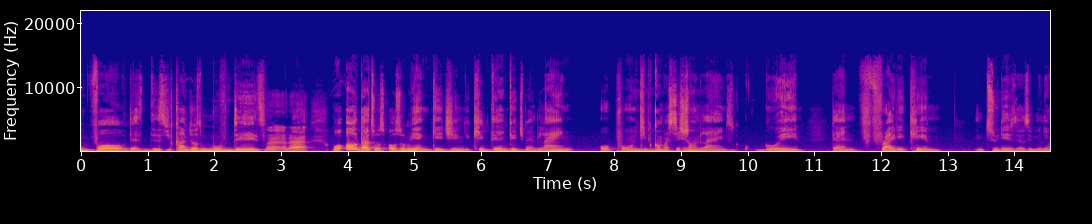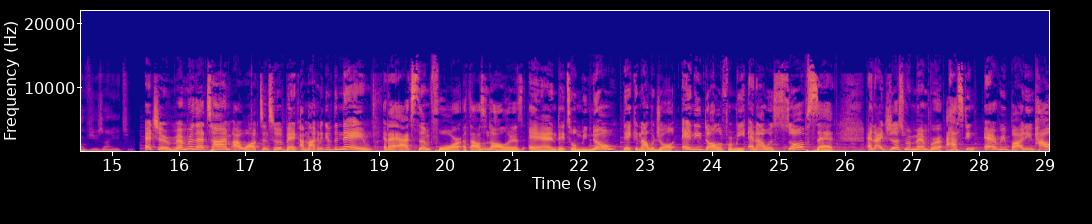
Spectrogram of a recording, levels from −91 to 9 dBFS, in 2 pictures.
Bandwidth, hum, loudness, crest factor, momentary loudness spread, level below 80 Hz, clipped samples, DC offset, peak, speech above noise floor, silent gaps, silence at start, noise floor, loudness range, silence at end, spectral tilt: 14.5 kHz; none; -16 LUFS; 16 dB; 16 LU; -40 dBFS; under 0.1%; under 0.1%; -2 dBFS; 40 dB; 15.34-15.41 s; 0 s; -57 dBFS; 13 LU; 0 s; -5 dB/octave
